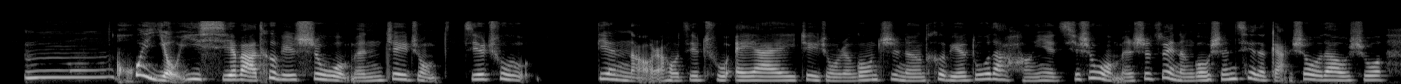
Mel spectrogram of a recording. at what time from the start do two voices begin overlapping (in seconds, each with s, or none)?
none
